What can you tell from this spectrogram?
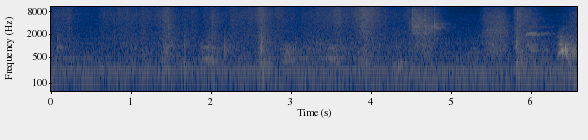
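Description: Dry raffia being handled and pulled through to tie onto a fabric blind: a string of short rustles and swishes, the loudest about four and a half seconds in, over a faint steady hum.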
